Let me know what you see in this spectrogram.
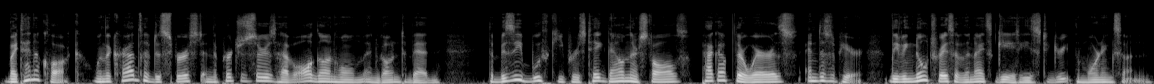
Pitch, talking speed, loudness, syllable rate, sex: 130 Hz, 235 wpm, -19 LUFS, 5.7 syllables/s, male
